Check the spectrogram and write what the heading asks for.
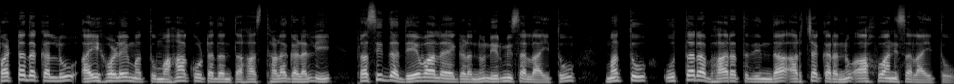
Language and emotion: Kannada, neutral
